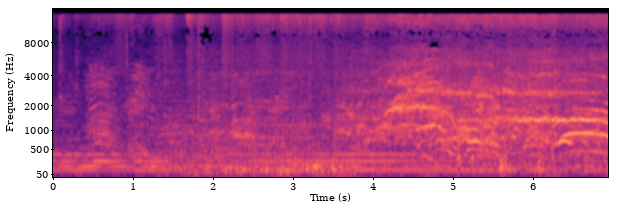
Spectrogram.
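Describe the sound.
A car driving into a crowd of counter-protesters at a rally: tires skidding, then screams and shouts from many people that grow louder toward the end.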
